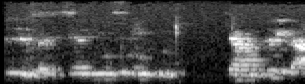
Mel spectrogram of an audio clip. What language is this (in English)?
Chinese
